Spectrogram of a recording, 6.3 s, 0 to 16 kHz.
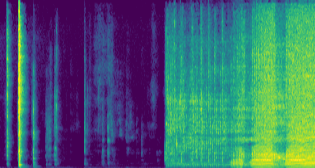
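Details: Echo PB-250 two-stroke leaf blower after coil replacement and carb mixture adjustment (screw set from about 3/4 to 1 turn out): a few handling clicks, then it fires, idles evenly and revs cleanly with a crisp, steady buzz; running well now.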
